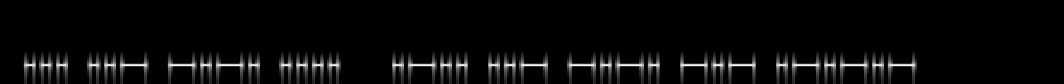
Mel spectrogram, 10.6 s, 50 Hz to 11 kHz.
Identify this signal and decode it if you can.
Morse code, heard as a keyed tone, about 15 wpm, 700 Hz. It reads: SUCH LUCK.
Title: Sentences from Top 1500 Words 15wpm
